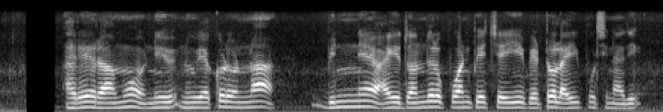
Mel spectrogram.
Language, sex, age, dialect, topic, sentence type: Telugu, male, 18-24, Southern, banking, statement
